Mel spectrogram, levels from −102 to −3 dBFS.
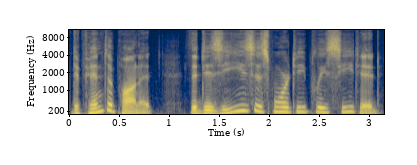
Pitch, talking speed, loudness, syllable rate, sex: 155 Hz, 170 wpm, -17 LUFS, 5.5 syllables/s, male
